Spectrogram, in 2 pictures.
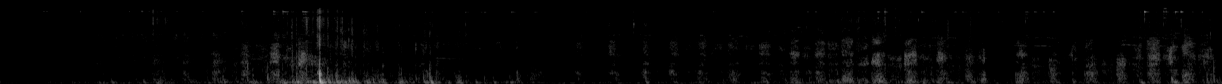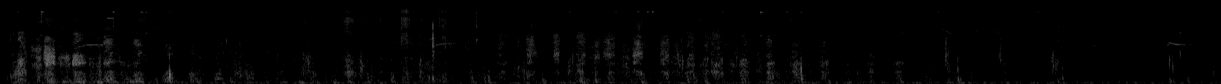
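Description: A spaniel-type dog breathing and moving close by, among a run of short rustles and clicks of movement through grass. A single sharp knock about three seconds in is the loudest moment.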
